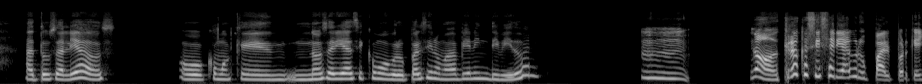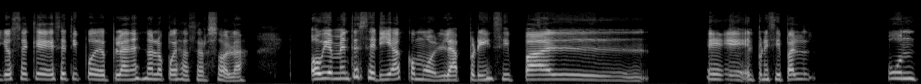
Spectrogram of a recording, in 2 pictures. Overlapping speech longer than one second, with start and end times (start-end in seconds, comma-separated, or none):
none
